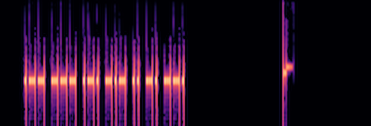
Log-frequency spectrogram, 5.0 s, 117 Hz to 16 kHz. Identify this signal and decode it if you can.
Morse code, heard as a keyed tone, about 40 wpm, 700 Hz. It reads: WORKING
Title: Top 501-750 Words 40wpm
